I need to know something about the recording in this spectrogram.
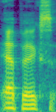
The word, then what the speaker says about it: Epyx: as 1987 you know epochs it's spelled Epyx so not really sure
